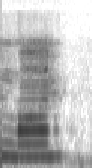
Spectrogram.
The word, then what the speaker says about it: mourn: A time to weep and a time to laugh, a time to mourn and a time to dance. Excellent. Yes, that's great. Honey, can you pronounce this one more time?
